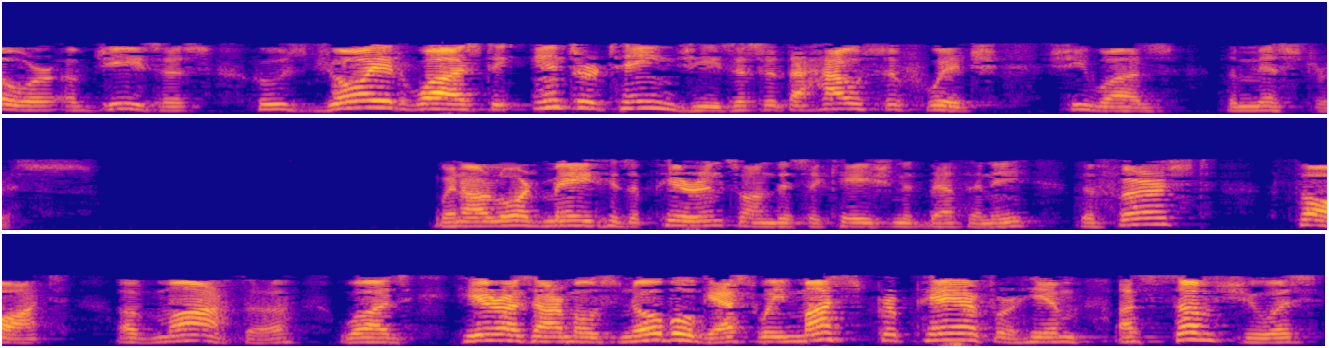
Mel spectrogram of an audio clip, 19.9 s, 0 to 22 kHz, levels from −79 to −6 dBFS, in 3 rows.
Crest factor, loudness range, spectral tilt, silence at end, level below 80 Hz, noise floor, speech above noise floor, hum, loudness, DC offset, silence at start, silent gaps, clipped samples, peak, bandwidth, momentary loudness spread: 20 dB; 12 LU; -5 dB/octave; 0.05 s; -58 dBFS; -84 dBFS; 64 dB; none; -18 LUFS; under 0.1%; 0 s; none; under 0.1%; 0 dBFS; 5 kHz; 18 LU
